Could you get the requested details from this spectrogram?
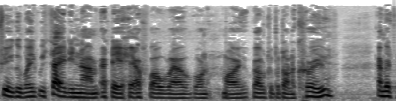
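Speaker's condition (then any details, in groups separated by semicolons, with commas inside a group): Deafness; struggles when people talk quickly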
